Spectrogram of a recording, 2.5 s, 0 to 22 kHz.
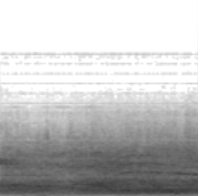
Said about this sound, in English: Here's a drive by Worsham, and Flash lays it in. 34-33. Adams back on top by one. Chuck Worsham using that explosiveness that he has for that driving layup. That brings the crowd to life.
